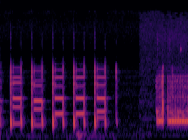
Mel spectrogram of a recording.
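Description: A quick run of six touch-tone beeps as a phone number is dialed from memory, evenly spaced and clear, followed by a brief pause and then a steady electronic tone as the call rings.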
